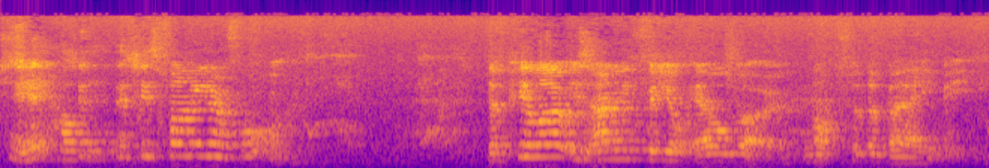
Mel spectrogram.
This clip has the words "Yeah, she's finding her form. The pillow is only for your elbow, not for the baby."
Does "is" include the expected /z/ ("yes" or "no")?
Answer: yes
